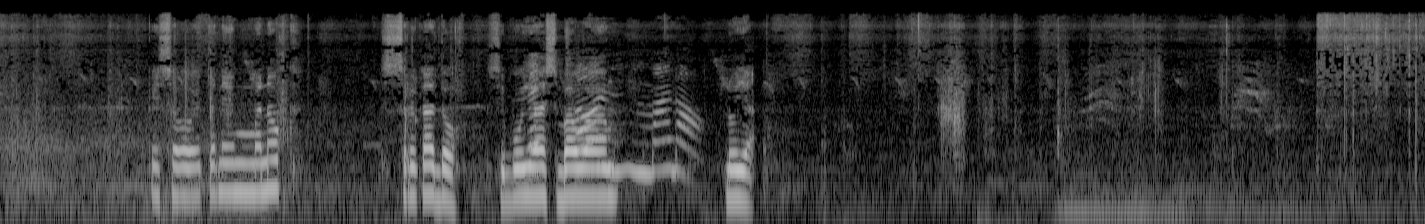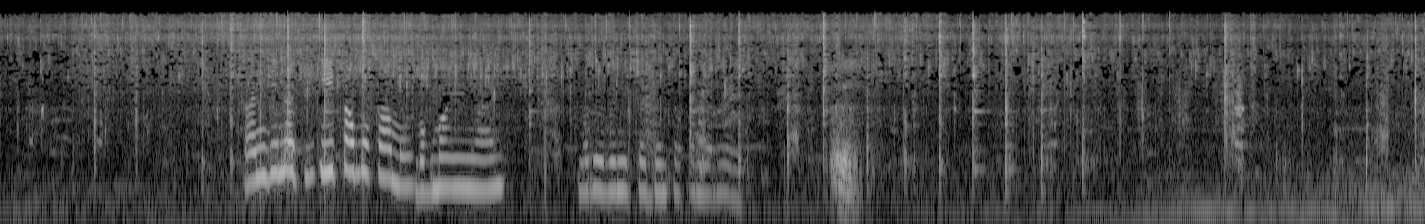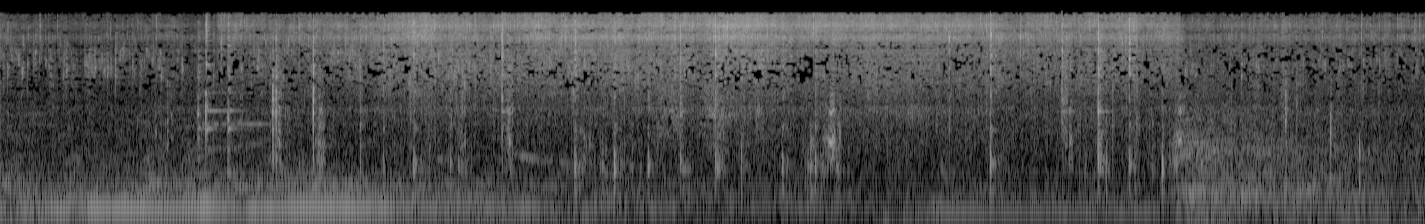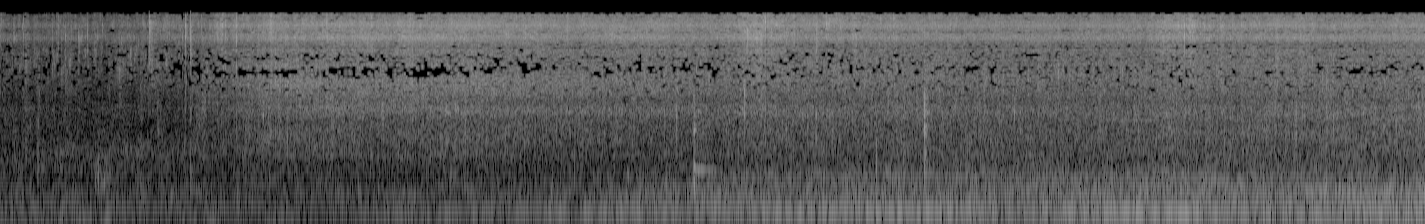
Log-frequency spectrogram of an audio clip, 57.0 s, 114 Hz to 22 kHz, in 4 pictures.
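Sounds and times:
food sizzling in a hot wok: 13.2 - 57.0
metal spatula scraping a pan: 19.3 - 29.1, 30.0 - 37.5, 38.3 - 42.0.

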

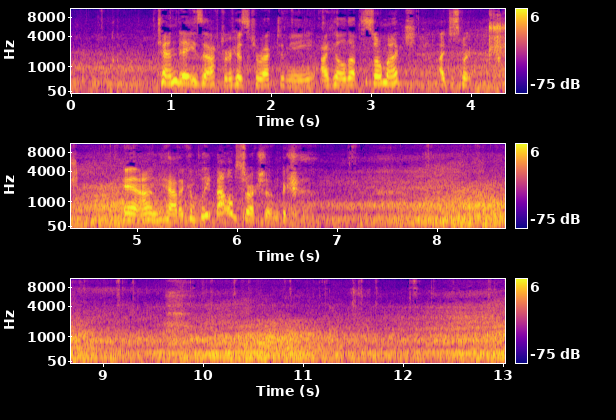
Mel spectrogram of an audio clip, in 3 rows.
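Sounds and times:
road traffic rushing: 0.0 - 13.0.

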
